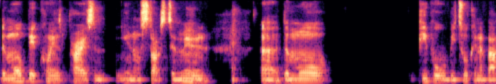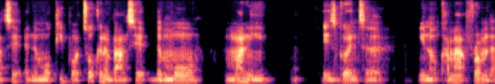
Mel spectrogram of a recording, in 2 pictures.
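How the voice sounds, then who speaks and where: A fairly slow-paced voice with a London accent and ordinary pitch variation. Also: man. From London, England. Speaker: crypto market analyst. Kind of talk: live chart analysis stream. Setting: live stream over Zoom. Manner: casual, frequent fillers like okay and all right.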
